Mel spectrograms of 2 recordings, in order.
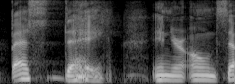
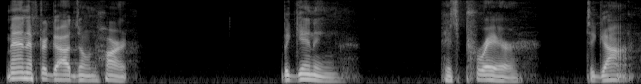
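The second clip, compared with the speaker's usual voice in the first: usual speaking voice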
